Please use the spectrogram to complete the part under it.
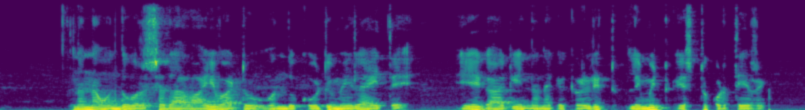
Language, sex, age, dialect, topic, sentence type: Kannada, male, 41-45, Central, banking, question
